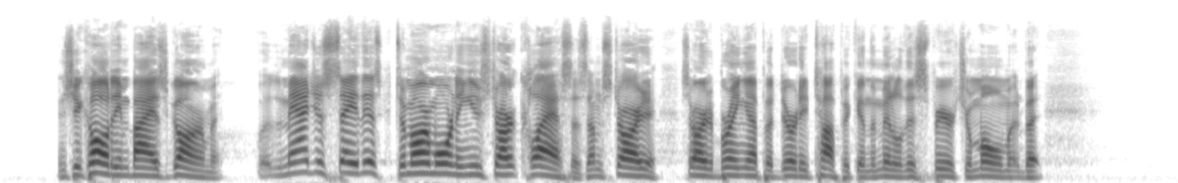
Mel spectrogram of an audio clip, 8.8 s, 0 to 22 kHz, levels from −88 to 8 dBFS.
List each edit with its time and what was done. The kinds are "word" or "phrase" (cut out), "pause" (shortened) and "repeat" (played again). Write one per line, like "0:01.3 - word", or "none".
0:02.9 - pause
